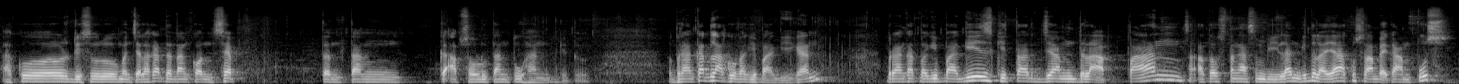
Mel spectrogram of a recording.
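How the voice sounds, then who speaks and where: A man's voice: mid-range voice, moderate pace, a little mellow. Chatty male preacher. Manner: chatty, anecdotal, frequent conversational tags and laughs. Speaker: Islamic preacher. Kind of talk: storytelling religious talk.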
